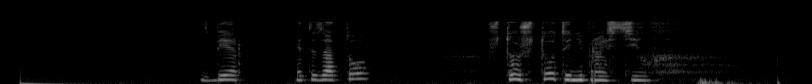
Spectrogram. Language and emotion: Russian, sad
